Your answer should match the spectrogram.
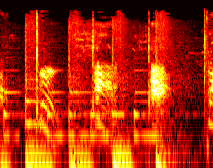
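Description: Cartoon soundtrack music with a deep bouncy bass beat, with a squawk-like comic sound effect that falls in pitch and repeats about twice a second, and sharp clicks between the squawks. The bass drops out near the end while the falling squawks go on.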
